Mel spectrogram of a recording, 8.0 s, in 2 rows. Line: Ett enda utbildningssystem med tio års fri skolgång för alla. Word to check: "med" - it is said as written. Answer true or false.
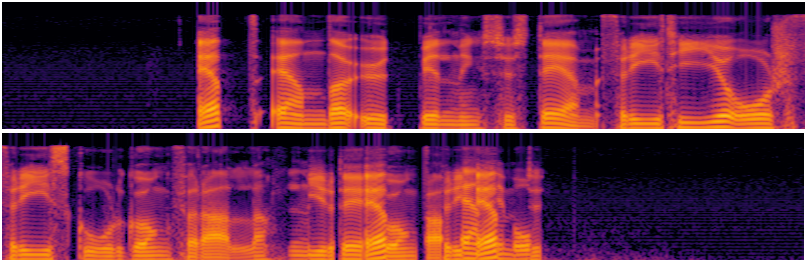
false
